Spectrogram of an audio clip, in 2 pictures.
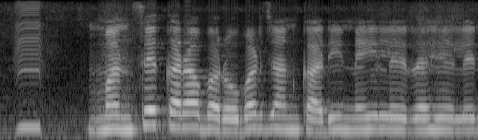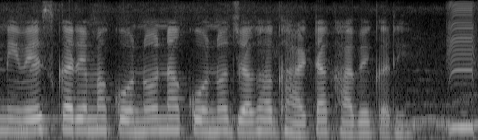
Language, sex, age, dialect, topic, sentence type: Chhattisgarhi, female, 18-24, Central, banking, statement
